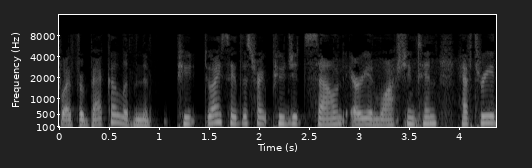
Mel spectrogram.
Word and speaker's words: Puget Sound: Oh, you said it perfectly. Puget Sound, indeed.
